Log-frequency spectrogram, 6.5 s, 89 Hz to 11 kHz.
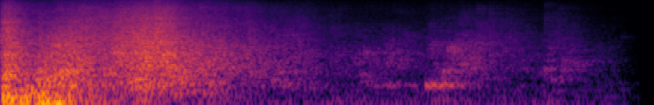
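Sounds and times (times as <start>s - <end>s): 
huge water splash: 0.0s - 5.2s.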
